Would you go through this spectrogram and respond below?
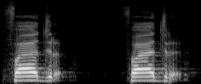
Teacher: এই জিমটা কল কলার হরফ ধাক্কা দিয়ে পড়তে হবে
